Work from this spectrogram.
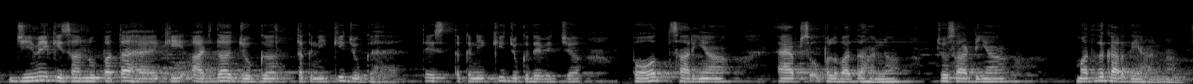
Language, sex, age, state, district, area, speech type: Punjabi, male, 30-45, Punjab, Sangrur, rural, spontaneous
